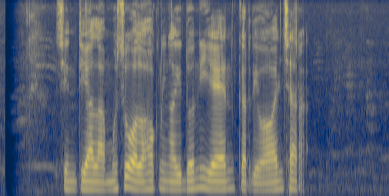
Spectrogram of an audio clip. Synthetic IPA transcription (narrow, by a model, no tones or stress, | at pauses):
sint̪ialamusuɔlɔɦɔk̚niŋalidonijaɛnkɨrdiwawaɲt͡ʃaɾa̰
